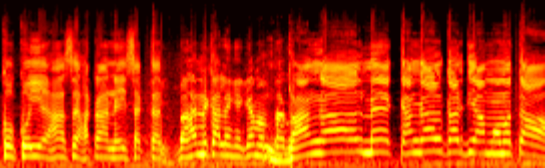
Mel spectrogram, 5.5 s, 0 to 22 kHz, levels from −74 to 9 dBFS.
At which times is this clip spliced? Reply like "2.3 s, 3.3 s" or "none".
1.6 s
